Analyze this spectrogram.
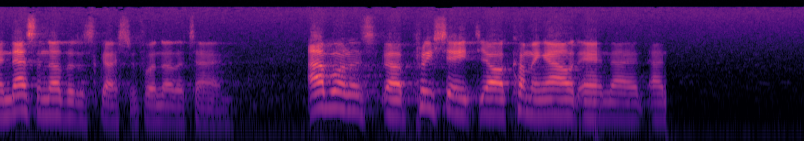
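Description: An elderly man speaks calmly and clearly.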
